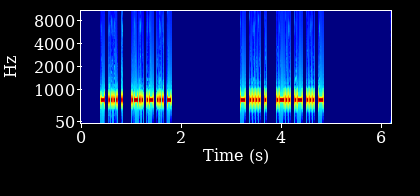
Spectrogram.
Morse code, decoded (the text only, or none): THE LAST THE LAST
